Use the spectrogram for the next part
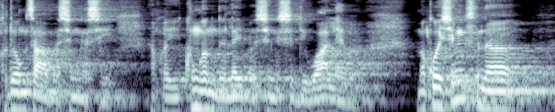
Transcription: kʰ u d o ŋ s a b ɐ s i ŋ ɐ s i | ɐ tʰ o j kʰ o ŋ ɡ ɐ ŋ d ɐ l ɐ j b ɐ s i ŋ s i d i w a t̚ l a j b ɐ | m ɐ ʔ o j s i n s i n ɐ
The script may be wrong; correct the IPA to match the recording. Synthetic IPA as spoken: kʰ u d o ŋ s a b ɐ s i ŋ ɐ s i | ɐ kʰ o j kʰ u ŋ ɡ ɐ ŋ d ɐ l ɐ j b ɐ s i ŋ s i d i w a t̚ l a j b ɐ | m ɐ k o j s i ŋ s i n ɐ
